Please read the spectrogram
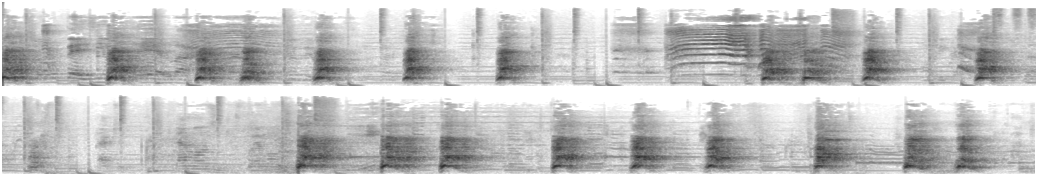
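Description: A Cane Corso barking over and over at a remote-control toy truck, single barks about one or two a second in runs, with short pauses about six and twelve seconds in.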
